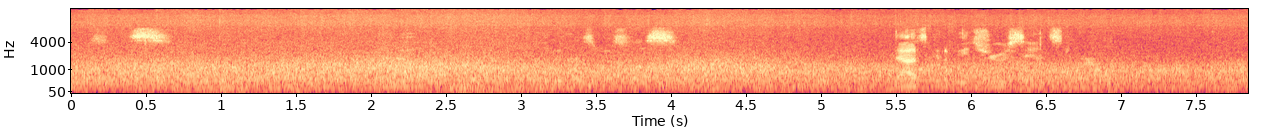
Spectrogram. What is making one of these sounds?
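Wind roars steadily in a sandstorm.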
